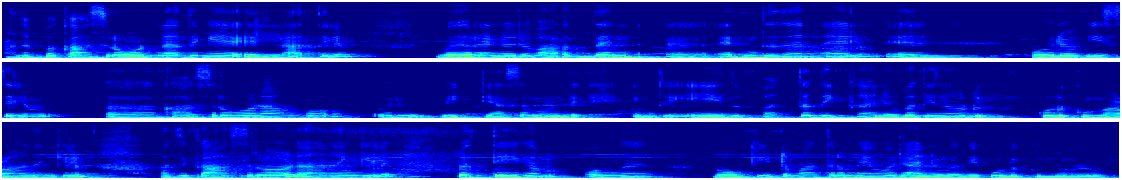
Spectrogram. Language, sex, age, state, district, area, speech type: Malayalam, female, 18-30, Kerala, Kasaragod, rural, spontaneous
